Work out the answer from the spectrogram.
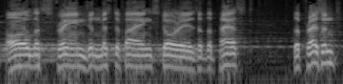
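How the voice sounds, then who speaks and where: A man hosting a 1940s radio horror series, narrating in a portentous, theatrical, measured style. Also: medium pitch, fairly even intonation, low-quality recording. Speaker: radio announcer and host. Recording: vintage 1940s radio recording. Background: music.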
